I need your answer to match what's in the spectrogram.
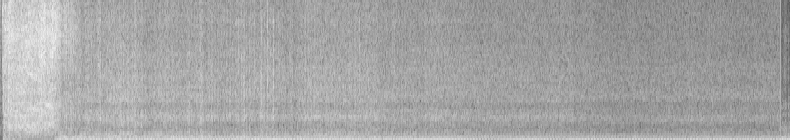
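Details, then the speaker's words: Mitsubishi Evo with Tomei downpipe, started after exhaust work: engine catches and settles into steady even low rumble, no puffing or ticking at manifold; no exhaust leak. "I don't hear anything that like sounds like there's an exhaust leak, so I'm gonna confidently say there's not one, but yeah, let's fire the car up and see what we got."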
